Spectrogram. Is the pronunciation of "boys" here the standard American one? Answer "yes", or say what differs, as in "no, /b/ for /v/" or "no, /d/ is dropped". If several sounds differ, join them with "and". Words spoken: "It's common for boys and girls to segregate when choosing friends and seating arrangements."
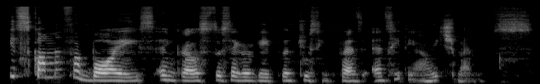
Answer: no, /s/ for /z/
